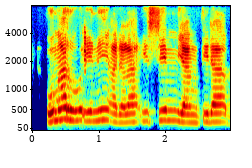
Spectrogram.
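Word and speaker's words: عمر: bahkan sebelumnya ada nama umaru ada nama Amru ini penulisannya adalah Ain mim dan ro ada satu lagi Aim mimro dan wawu nah ini penulisannya berbeda pengucapan juga berbeda kalau Umar Bin Khattab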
